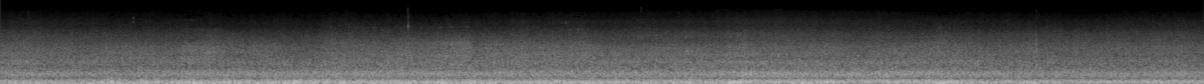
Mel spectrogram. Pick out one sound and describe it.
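A boat's outboard engines rumble steadily.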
